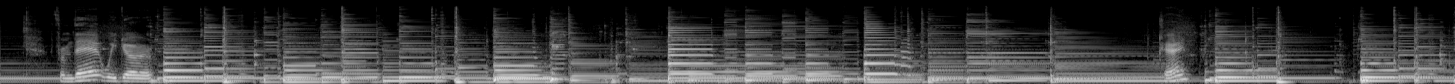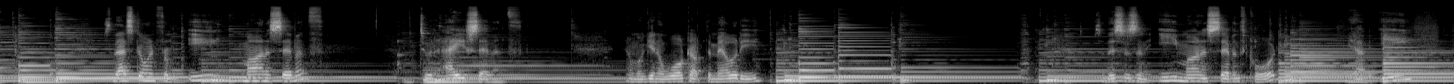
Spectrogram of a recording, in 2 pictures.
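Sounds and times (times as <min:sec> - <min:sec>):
fingerstyle acoustic guitar: 0:00.0 - 0:29.0.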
